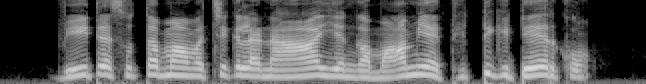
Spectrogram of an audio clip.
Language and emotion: Tamil, angry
